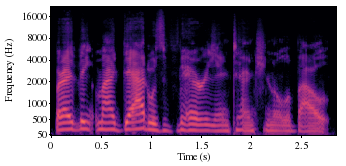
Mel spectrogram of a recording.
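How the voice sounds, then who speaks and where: A woman talks casually as an interview guest. Her voice is on the low side and thick with gravelly vocal fry, recorded close and dry. She tells stories in an animated way, acting out imagined quotes. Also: normal speed, no echo. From Harlem, New York, USA. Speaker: musician guest on a radio show.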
